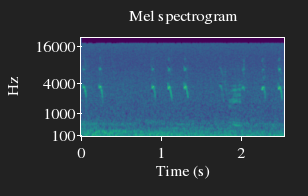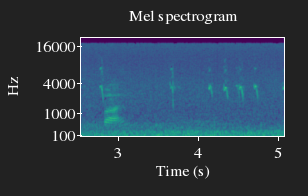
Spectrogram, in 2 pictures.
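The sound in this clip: Bird calling: many short, high chirps repeated in quick pairs, with a brief buzzy rattle in the middle, over a loud, steady low rumble.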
